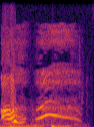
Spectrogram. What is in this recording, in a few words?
moan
